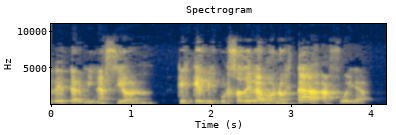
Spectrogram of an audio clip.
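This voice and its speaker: A woman in a Rioplatense accent with very wide pitch swings. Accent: Argentine Rioplatense Spanish. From Argentina. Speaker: psychoanalyst. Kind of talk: conversational lecture on psychoanalytic theory.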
